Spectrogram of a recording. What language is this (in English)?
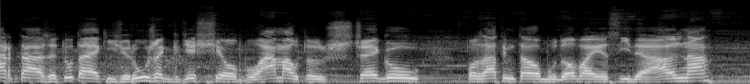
Polish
